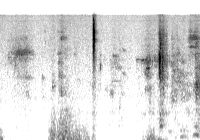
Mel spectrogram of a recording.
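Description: A sharp mouse click on a print button in a cash register system, then short bursts of mechanical whirring as a small receipt printer feeds and prints a receipt, moderately quiet, with no one talking.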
